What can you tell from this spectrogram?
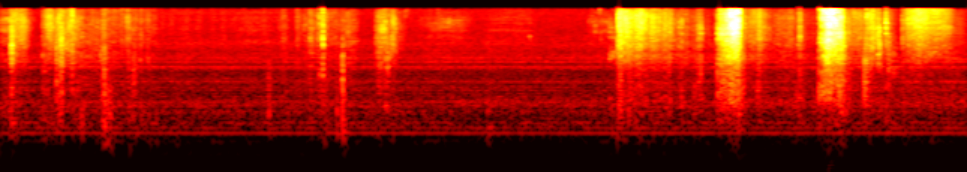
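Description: Sheets of paper rustling and sliding across a desk as they are gathered up and moved, in several bursts, loudest in the last few seconds.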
